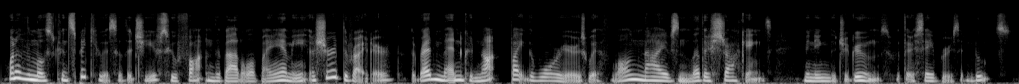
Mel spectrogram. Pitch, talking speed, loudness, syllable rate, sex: 185 Hz, 240 wpm, -19 LUFS, 5.9 syllables/s, female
